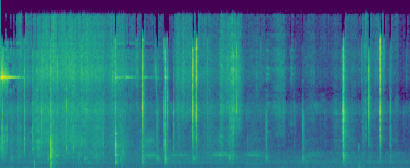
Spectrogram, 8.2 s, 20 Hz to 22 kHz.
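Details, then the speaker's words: 1996 Jeep Cherokee XJ, engine off, crank rocked back and forth by hand: sharp irregular slapping and clicks behind the front cover. Timing chain slack or slipping is suspected after the engine suddenly went from running perfectly to running terribly. "you can kind of hear that slapping around just for me moving it a little bit"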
